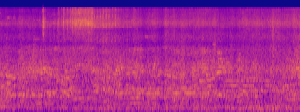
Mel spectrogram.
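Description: A large crowd of men chatters loudly all around.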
